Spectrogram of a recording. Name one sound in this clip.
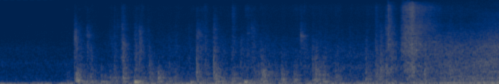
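Footsteps tread along a hallway.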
